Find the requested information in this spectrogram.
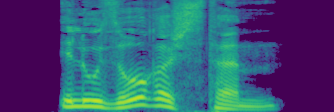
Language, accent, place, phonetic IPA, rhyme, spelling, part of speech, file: German, Germany, Berlin, [ɪluˈzoːʁɪʃstəm], -oːʁɪʃstəm, illusorischstem, adjective, De-illusorischstem.ogg
- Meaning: strong dative masculine/neuter singular superlative degree of illusorisch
